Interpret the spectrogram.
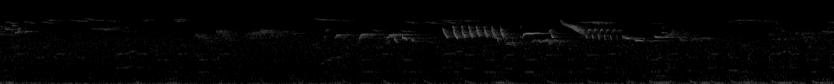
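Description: Birds singing: scattered high chirps and short trills, with a fast rattling trill about halfway through and a falling call just after it, over a faint low rumble.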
